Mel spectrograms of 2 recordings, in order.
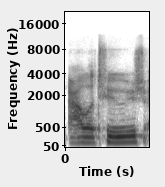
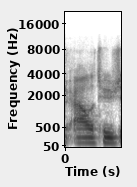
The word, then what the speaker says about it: Alituj: You can find me on Twitter at Lord Alituge. Alituge is spelled A-L-I-T-U-J.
